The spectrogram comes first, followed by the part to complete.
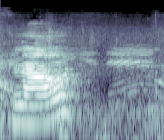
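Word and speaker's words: Claude: welcome my name is cloud cloud a little bit like cloud c-l-a-u-d-e but uh if your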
